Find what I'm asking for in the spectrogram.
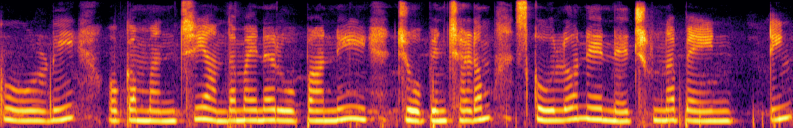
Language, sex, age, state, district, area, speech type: Telugu, female, 18-30, Andhra Pradesh, West Godavari, rural, spontaneous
